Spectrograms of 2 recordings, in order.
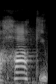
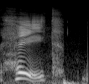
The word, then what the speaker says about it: hake: and that is a hockey brush yeah it looks like hake like when you see it in the catalogue but it's actually pronounced hockey like the sport hockey's were originally designed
